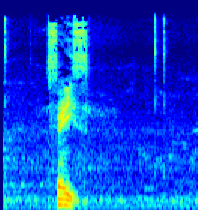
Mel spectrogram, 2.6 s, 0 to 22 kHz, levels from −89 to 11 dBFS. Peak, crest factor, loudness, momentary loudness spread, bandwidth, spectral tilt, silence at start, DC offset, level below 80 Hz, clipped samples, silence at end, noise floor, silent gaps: -2 dBFS; 24 dB; -19 LUFS; 20 LU; 16.5 kHz; -4 dB/octave; 0.05 s; under 0.1%; -56 dBFS; under 0.1%; 1.5 s; -51 dBFS; none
